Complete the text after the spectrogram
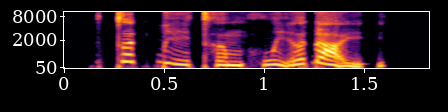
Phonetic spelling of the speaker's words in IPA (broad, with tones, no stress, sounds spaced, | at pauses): t̪ ə˦˥ t̚ ɓ i˨˩ t̪ʰ ə˨˩ m h w ḭ˧˥ ə̯ ɗ a̰˧˨ j ʔ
